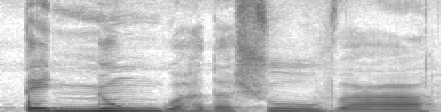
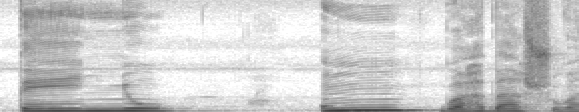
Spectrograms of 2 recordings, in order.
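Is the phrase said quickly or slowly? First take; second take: quickly; slowly. First: It is said quickly, with the words run together. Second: It is said slowly, with the words kept apart. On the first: The speaker calls it right. "com mais ritmo, com uma velocidade um pouco maior" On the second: The speaker calls it wrong. "você não vai falar"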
